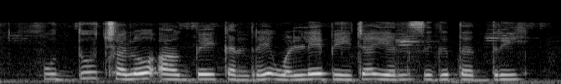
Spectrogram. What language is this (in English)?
Kannada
